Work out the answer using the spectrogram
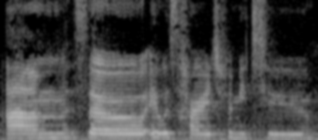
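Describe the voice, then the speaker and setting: A woman's voice: on the high side, monotone, slow, sharp tone, a little hiss or hum, poor audio. Earnest woman telling her story. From Switzerland. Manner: earnest, thoughtful, searching for words. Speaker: guest, yoga teacher. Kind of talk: reflective personal storytelling.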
